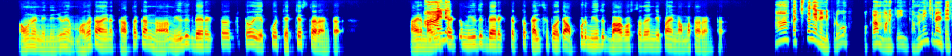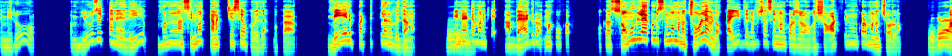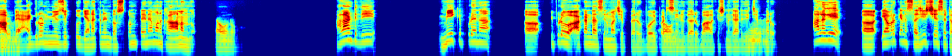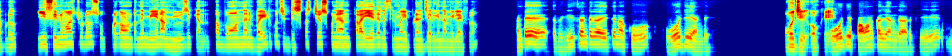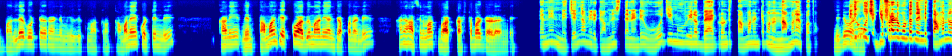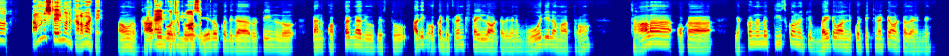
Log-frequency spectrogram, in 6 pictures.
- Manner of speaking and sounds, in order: in English: "మ్యూజిక్"; in English: "మ్యూజిక్ డైరెక్టర్‌తో"; in English: "మ్యూజిక్"; in English: "కనెక్ట్"; in English: "మెయిన్ పర్టిక్యులర్"; in English: "బ్యాక్‌గ్రౌండ్"; in English: "సౌండ్"; in English: "షార్ట్ ఫిల్మ్‌ని"; in English: "బ్యాక్‌గ్రౌండ్"; in English: "సజెస్ట్"; in English: "సూపర్‌గా"; in English: "మ్యూజిక్"; in English: "డిస్కస్"; in English: "లైఫ్‌లో?"; in English: "రీసెంట్‍గా"; in English: "మ్యూజిక్"; in English: "మూవీలో బ్యాక్‌గ్రౌండ్"; whoop; in English: "డిఫరెంట్‌గా"; in English: "స్టైల్"; in English: "కాపీ"; in English: "మాస్"; in English: "రొటీన్‌లో"; in English: "డిఫరెంట్ స్టైల్‌లో"
- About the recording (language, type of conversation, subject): Telugu, podcast, ఒక సినిమాకు సంగీతం ఎంత ముఖ్యమని మీరు భావిస్తారు?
